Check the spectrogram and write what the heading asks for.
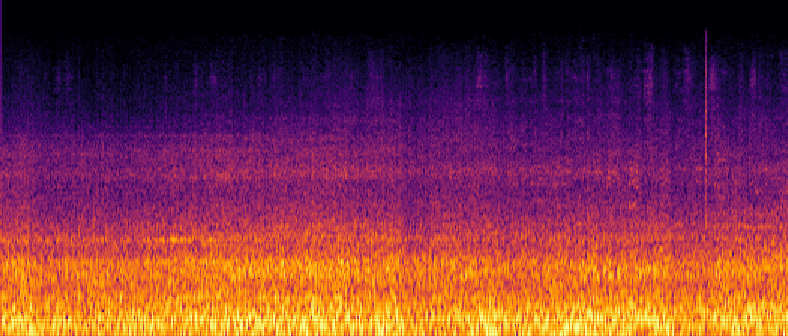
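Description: Steady rumble of tyres, engine and wind at highway speed, heard from inside a moving vehicle.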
